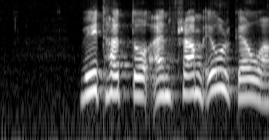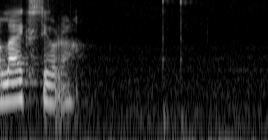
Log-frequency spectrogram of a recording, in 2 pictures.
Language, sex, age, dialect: Faroese, female, 36-60, Vágar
